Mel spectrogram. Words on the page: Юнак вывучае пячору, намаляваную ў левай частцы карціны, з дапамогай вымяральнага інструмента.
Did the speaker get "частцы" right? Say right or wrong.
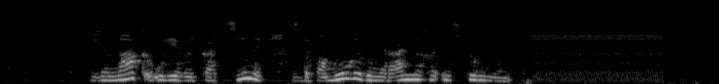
wrong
